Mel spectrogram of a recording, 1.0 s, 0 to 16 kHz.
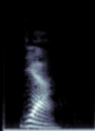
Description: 偌 部首拼音 部首 亻 总笔划 10 部外笔划 8 普通话 ruò 潮州发音 潮州 ria2 文 中文解释 偌 <代> 如此;这样 [so;such]。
